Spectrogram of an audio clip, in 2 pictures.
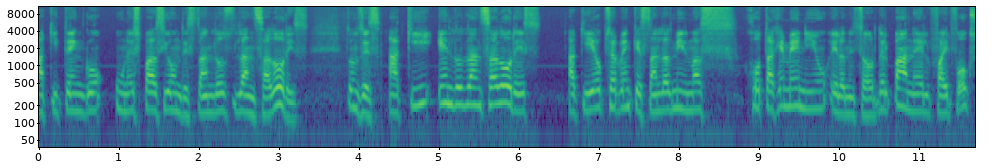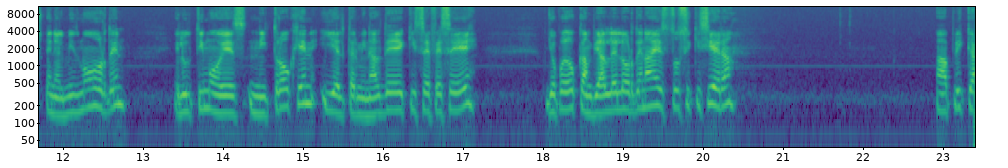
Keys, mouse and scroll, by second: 0.6 click.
